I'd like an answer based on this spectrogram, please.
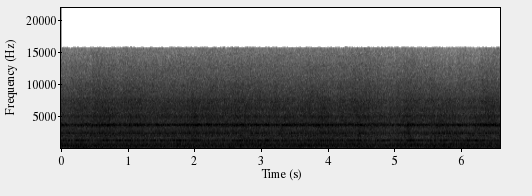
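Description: Jet engine of an F-35C idling steadily: an even rushing noise with a high whine that holds one pitch throughout.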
